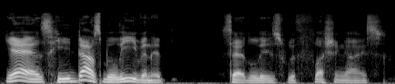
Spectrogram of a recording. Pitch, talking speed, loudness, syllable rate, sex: 115 Hz, 165 wpm, -17 LUFS, 4.3 syllables/s, male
